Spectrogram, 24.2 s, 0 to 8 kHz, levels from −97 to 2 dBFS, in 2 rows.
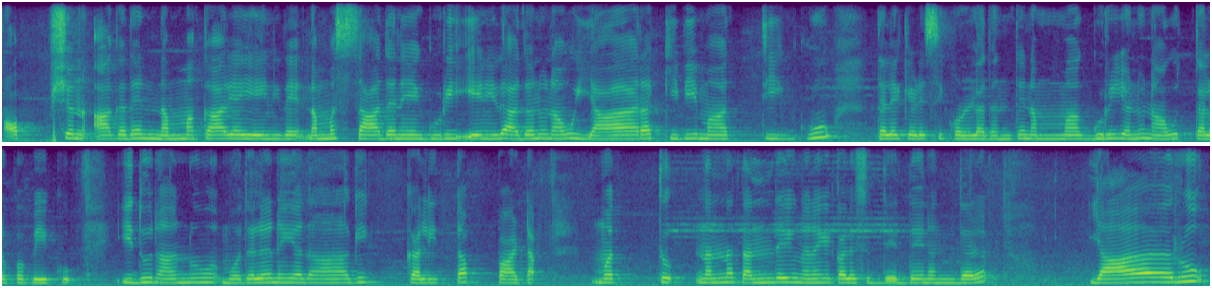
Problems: constant background noise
